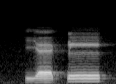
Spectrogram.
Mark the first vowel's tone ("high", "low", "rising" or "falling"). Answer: low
